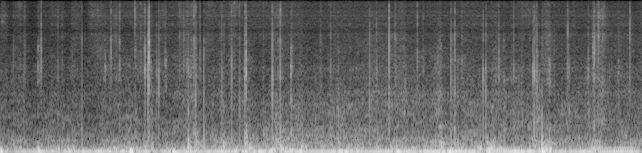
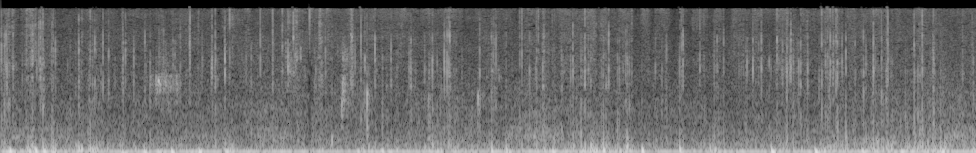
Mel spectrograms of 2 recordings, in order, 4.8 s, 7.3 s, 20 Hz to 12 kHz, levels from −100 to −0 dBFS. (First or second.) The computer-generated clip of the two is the first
